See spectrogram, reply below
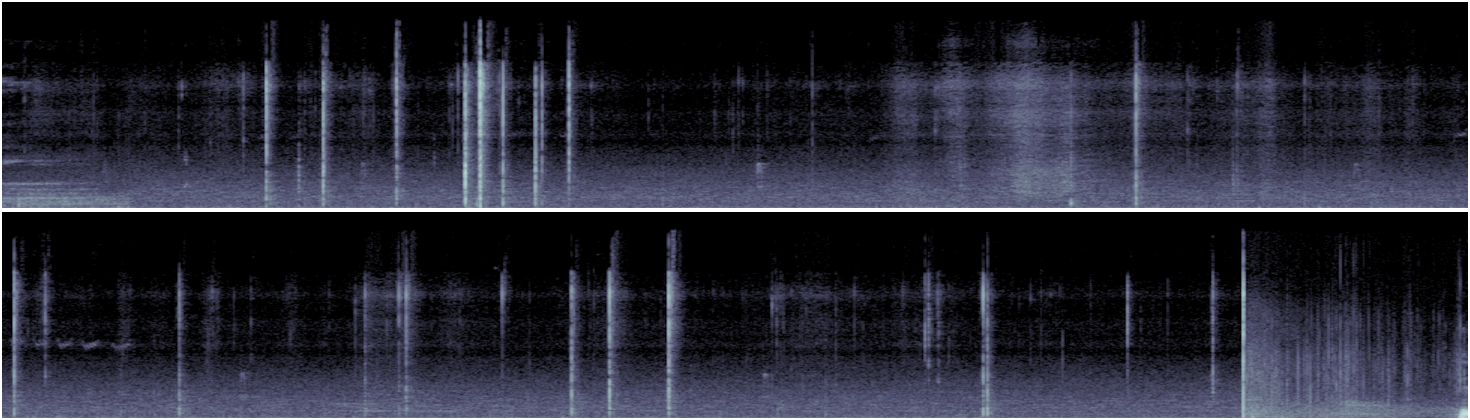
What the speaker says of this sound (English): Fire's still going behind us.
